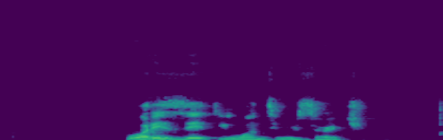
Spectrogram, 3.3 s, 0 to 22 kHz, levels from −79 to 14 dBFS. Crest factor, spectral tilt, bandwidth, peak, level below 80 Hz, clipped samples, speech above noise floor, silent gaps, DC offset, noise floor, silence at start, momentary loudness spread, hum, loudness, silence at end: 20 dB; -4.5 dB/octave; 7 kHz; -2 dBFS; -60 dBFS; under 0.1%; 36 dB; none; under 0.1%; -56 dBFS; 0.95 s; 14 LU; none; -20 LUFS; 0.65 s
